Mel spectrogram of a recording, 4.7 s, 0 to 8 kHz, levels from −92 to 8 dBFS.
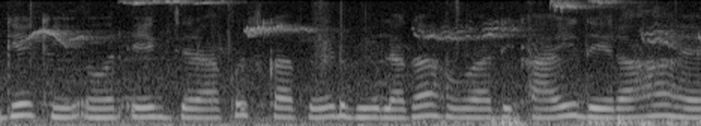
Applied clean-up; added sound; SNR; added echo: none; Bird; 9 dB; none.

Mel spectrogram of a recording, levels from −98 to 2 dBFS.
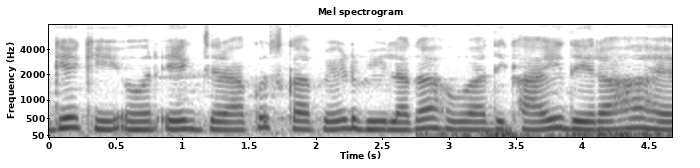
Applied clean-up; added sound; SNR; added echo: none; none; none; none.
